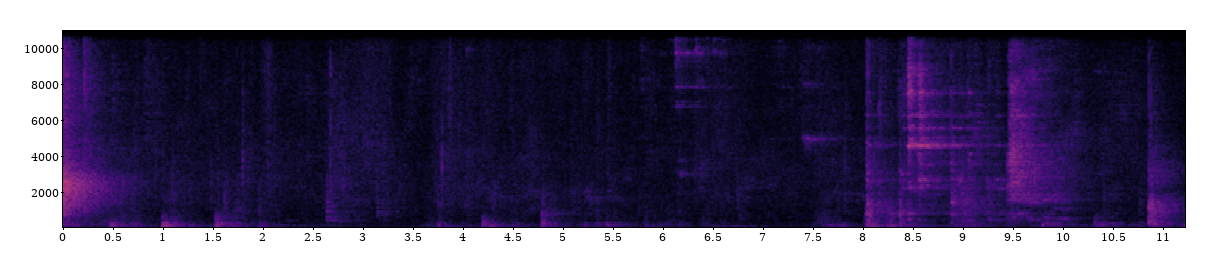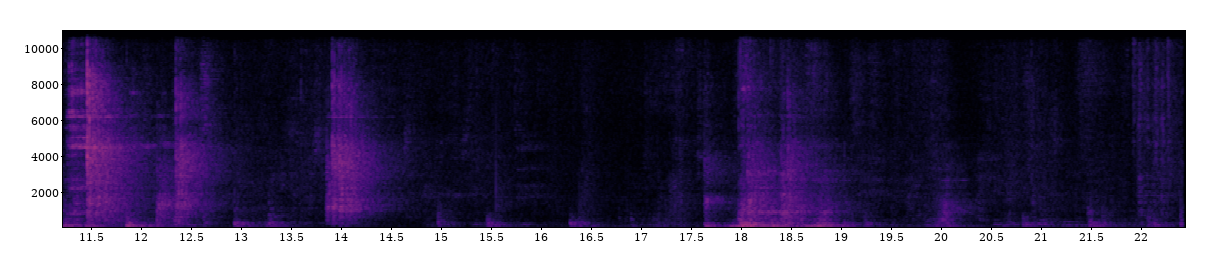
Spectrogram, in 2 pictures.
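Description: High heels click on a wooden stage in an echoing hall.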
